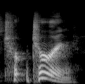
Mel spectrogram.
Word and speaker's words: Turing: Alan, I'm going to say his name wrong. It's Turing.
